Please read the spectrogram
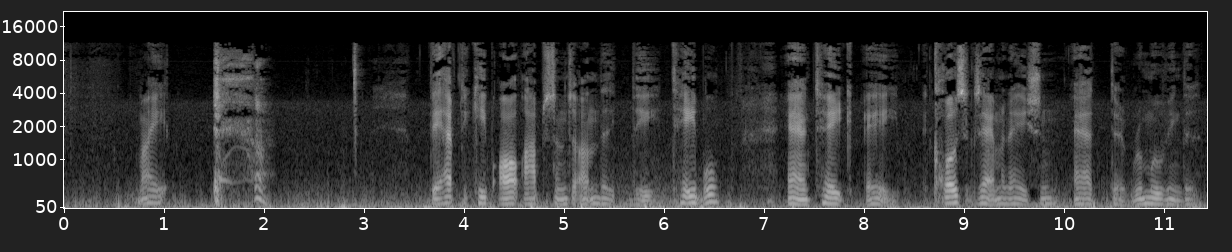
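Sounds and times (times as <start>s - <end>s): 
faint noise: 0.0s - 11.4s
speech: 0.8s - 1.2s, 1.9s - 2.2s, 3.7s - 11.4s
person clearing an itchy throat: 1.5s - 2.2s.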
